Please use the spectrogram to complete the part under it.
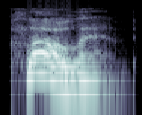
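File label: "plowland", British English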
